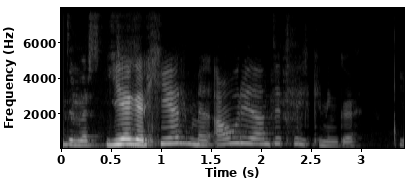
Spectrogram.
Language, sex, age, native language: Icelandic, female, 13, Icelandic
